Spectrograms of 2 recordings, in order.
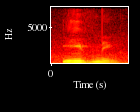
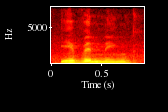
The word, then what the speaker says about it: evening: Evening. 2 syllables, not 3. It's not evening. Evening. It's evening.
